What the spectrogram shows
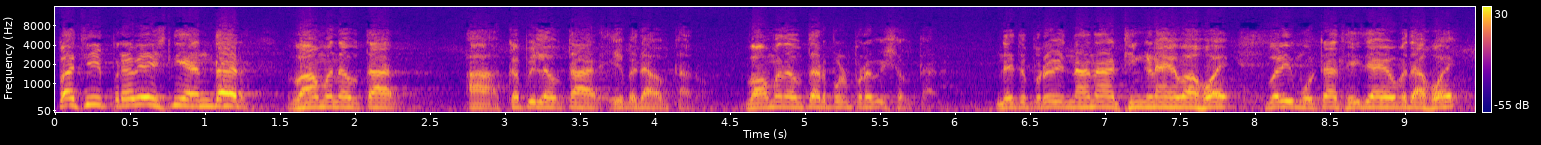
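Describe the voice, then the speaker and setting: Gravelly Gujarati man lecturing in a hall. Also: high voice, brisk, a little hiss or hum. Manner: storytelling with rhetorical questions and homely examples; acts out quoted dialogue in lively asides. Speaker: spiritual lecturer. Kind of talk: Vedanta discourse. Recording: long hall reverb.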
